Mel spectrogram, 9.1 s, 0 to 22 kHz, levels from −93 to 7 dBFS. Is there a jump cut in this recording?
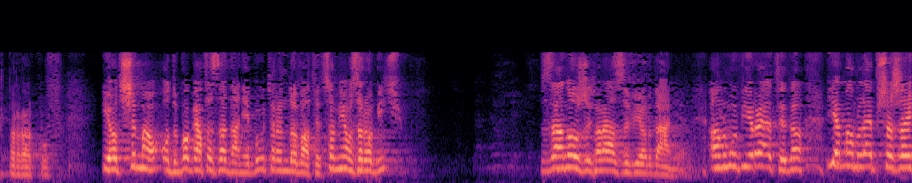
yes; 2 cuts; at 2.0 s, 5.9 s

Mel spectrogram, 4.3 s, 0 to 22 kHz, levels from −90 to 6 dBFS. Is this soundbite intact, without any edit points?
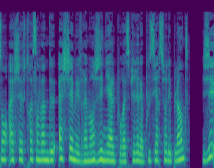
yes; 0 cuts

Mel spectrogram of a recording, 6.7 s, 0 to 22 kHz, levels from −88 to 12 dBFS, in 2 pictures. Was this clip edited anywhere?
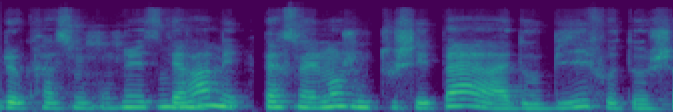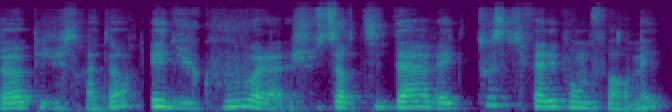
yes; 2 cuts; at 1.3 s, 4.1 s

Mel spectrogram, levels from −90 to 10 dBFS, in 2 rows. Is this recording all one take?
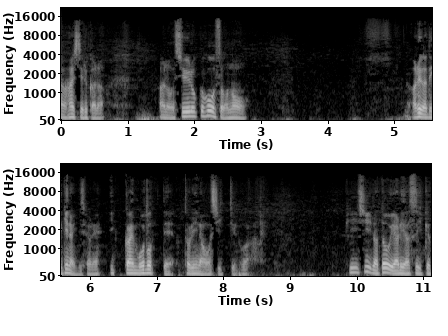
no; 2 cuts; at 6.2 s, 9.5 s

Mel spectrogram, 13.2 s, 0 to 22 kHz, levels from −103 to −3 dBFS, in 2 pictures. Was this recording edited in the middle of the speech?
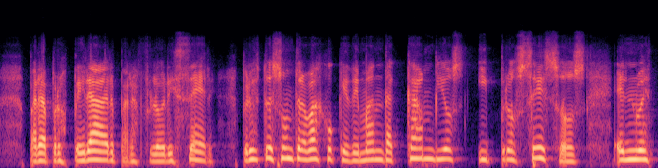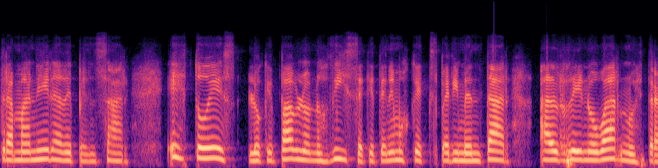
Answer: no; 0 cuts

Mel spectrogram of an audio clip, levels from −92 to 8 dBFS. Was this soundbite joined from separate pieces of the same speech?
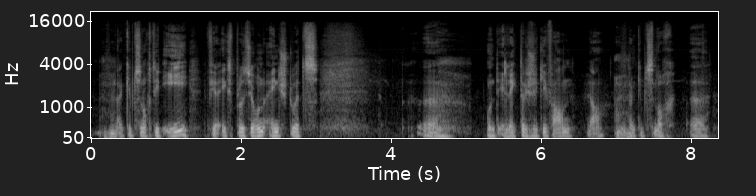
yes; 2 cuts; at 1.0 s, 5.0 s

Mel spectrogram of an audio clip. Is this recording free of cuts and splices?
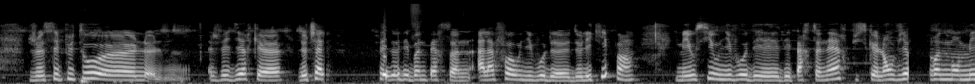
yes; 0 cuts

